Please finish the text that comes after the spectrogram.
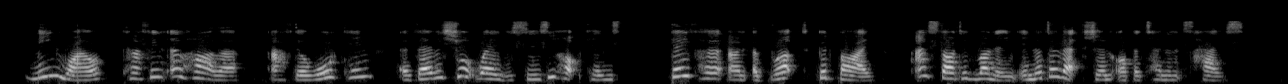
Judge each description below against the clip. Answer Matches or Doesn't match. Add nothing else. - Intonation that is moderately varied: Doesn't match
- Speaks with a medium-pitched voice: Doesn't match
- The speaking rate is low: Matches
